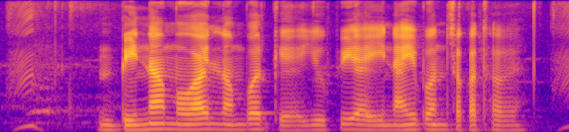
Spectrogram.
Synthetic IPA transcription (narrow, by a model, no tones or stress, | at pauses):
binamobailnəmbəɾkejupiainaɦibʌnsəkət̪ɦɔbe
